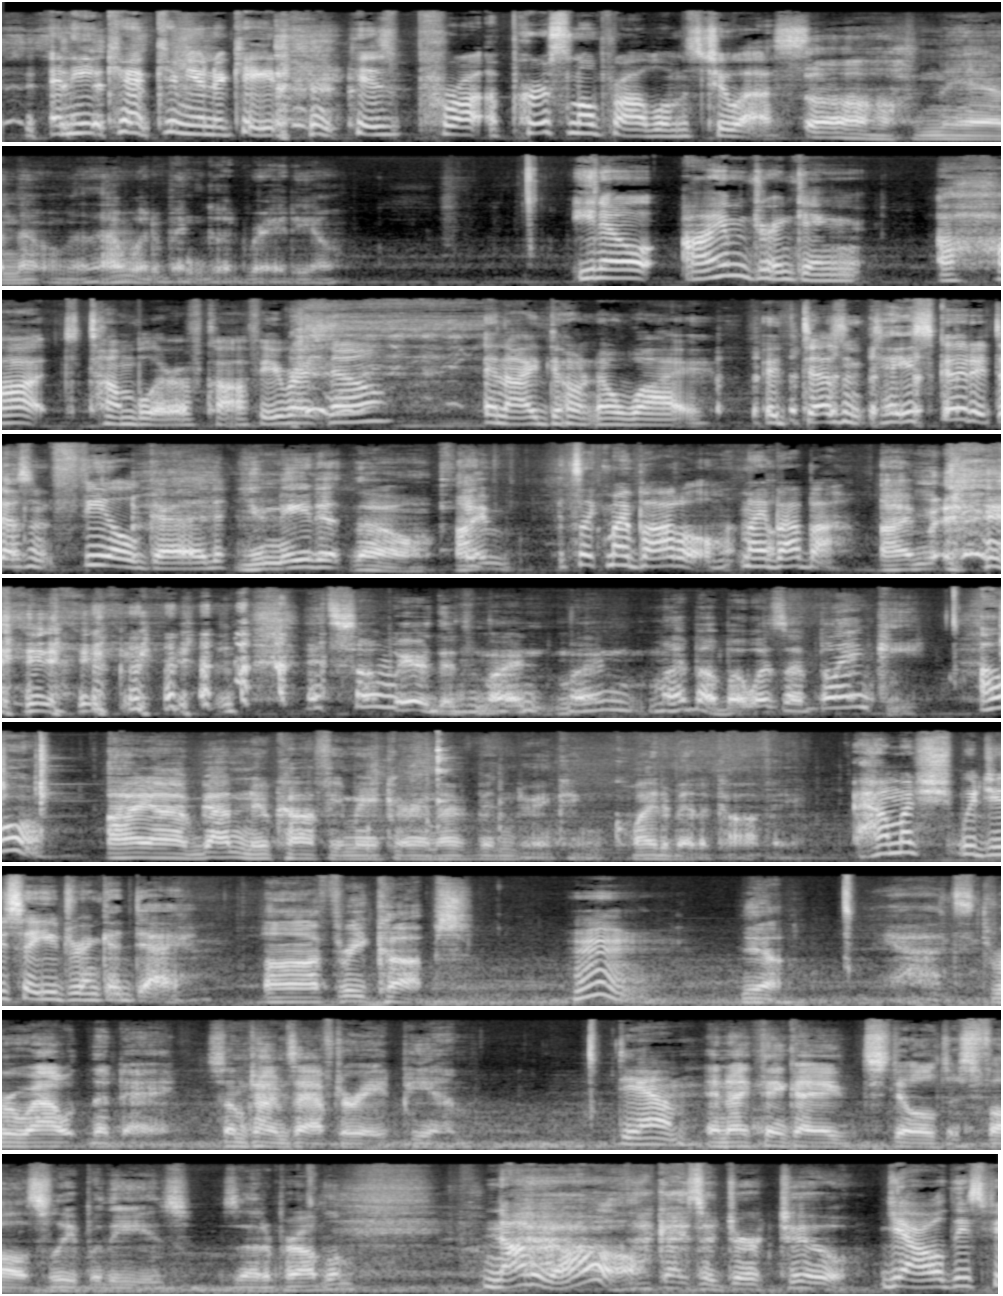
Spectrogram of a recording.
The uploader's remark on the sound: In the Car.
